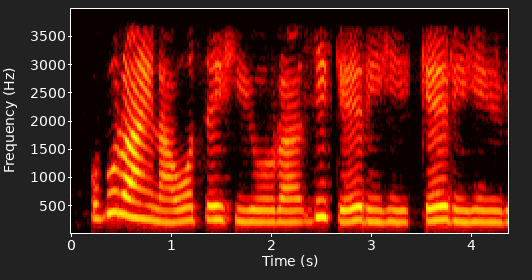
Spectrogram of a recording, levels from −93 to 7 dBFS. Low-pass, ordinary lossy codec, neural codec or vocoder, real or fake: 3.6 kHz; AAC, 24 kbps; none; real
